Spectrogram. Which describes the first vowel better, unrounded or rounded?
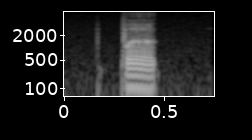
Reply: unrounded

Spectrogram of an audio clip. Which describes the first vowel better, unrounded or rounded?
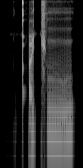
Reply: unrounded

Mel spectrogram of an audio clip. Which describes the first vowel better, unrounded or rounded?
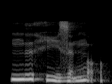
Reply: unrounded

